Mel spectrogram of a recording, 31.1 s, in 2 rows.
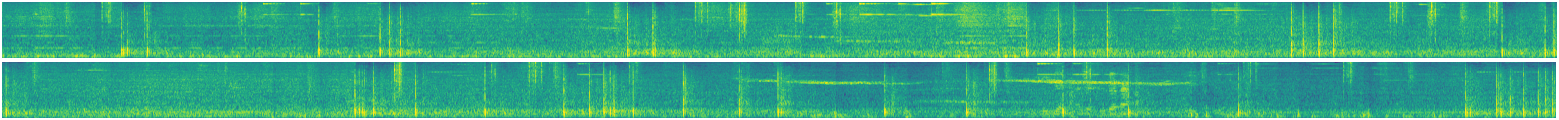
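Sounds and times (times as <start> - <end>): fireworks cracking and banging: 0.0 - 31.0
thin high whistle: 7.6 - 12.8, 22.8 - 29.6.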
